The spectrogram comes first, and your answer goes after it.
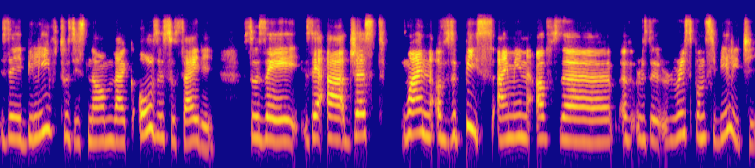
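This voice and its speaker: A fairly slow delivery in a French accent, on a very clean recording with a silent background. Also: woman. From France. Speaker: cultural anthropologist. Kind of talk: panel discussion. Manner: halting.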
